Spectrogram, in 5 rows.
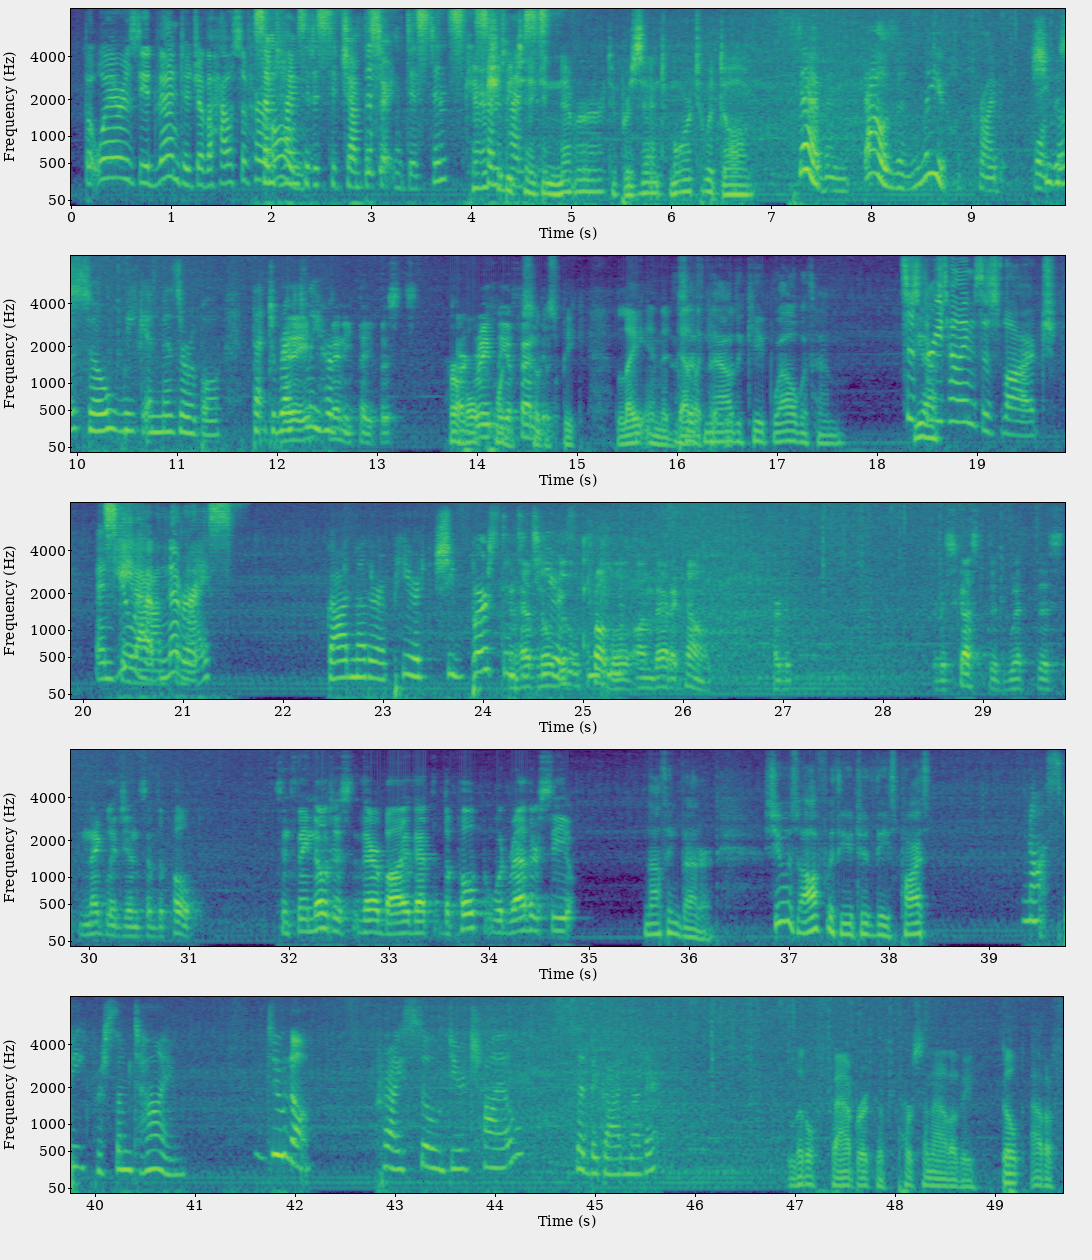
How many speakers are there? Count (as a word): eight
